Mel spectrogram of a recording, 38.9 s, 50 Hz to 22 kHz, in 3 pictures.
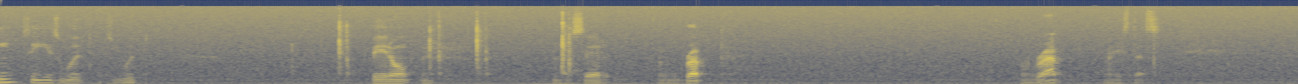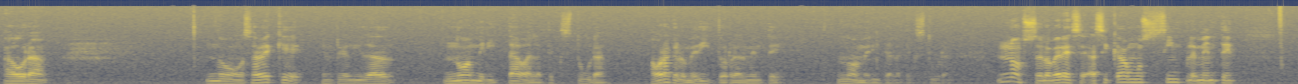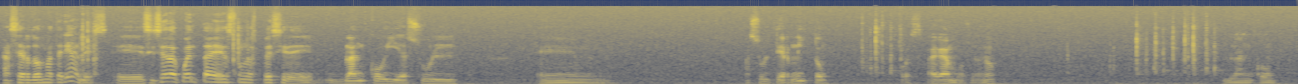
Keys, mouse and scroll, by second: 1.0-1.4 scroll down 2, 3.3 Tab, 4.2 a, 5.6 u, 9.8 click, 13.0-13.5 scroll down 2, 20.1 scroll up 2, 21.0 click, 23.3 click, 26.9 alt+Tab, 28.4 alt+Tab, 32.8 click, 34.5 Home, 37.0-38.5 typing.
